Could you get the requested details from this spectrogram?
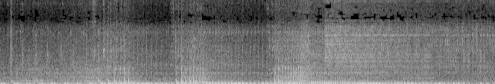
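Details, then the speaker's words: Yamaha Jupiter MX motorcycle, short rev bursts: rough, snagging rattle under the exhaust as revs rise; a transmission gear catches, and the teardown found the roughness in the transmission. "Ya ini yang ternyata penyebabnya ee mesinnya itu kasar di bagian ee transmisi dan selahnya"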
